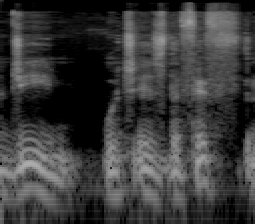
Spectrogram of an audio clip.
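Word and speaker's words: ج: Now the fifth letter is jim, jim. The sound of it is j, and it has an equivalent in English, like the word jump, for example.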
